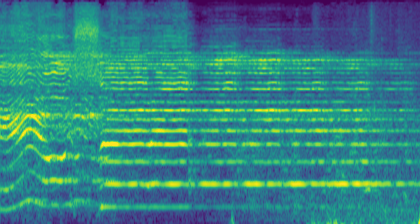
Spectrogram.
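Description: A man's voice chanting Quranic recitation in the Egyptian mujawwad tajweed style, amplified through a microphone: a quick wavering ornament, then one long high note held for about three seconds. A low rumbling noise rises under it near the end.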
